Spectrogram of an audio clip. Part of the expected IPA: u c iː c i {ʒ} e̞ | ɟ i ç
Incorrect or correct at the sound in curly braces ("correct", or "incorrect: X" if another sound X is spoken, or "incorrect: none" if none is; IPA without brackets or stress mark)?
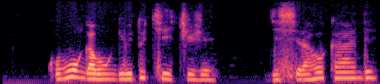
correct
